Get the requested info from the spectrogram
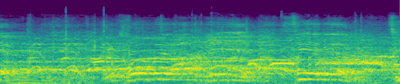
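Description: Indistinct talking: voices speaking without clear words, at a steady level.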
